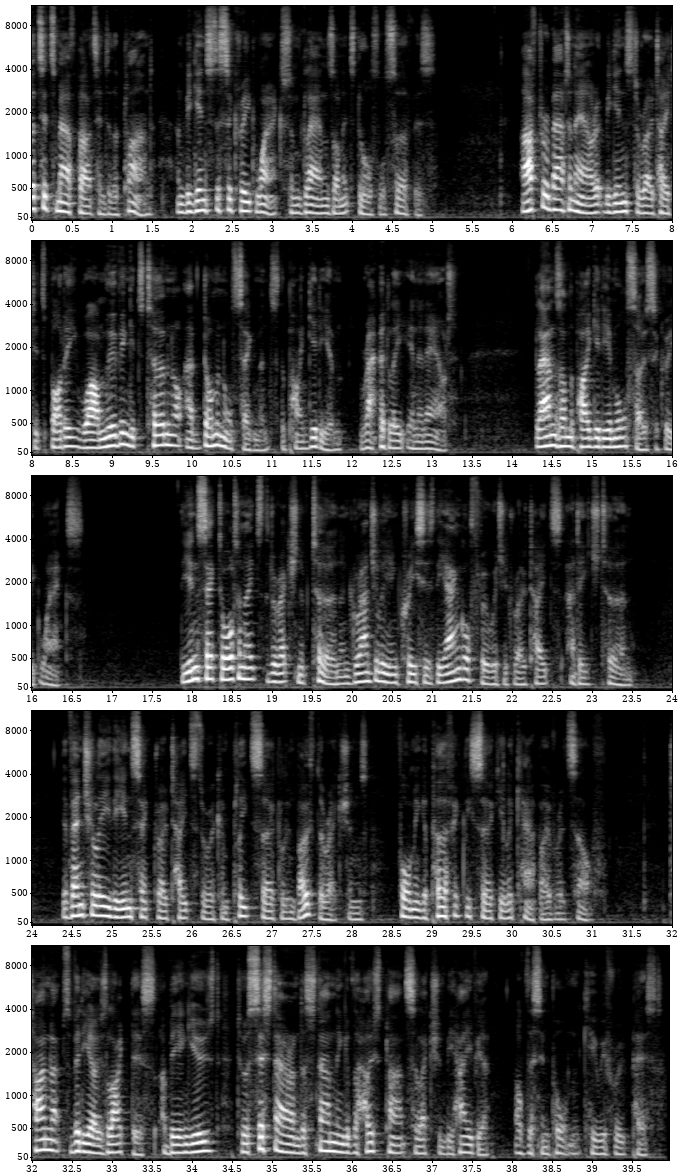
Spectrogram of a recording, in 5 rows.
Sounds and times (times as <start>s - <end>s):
Speech: 0.0s - 5.2s, 6.1s - 13.4s, 14.3s - 16.8s, 17.9s - 23.6s, 24.4s - 31.3s, 32.0s - 39.9s.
